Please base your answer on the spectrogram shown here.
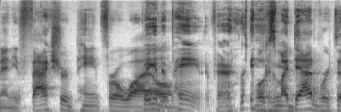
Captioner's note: chuckles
